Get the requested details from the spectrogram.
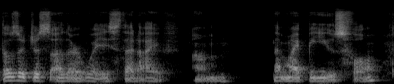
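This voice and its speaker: A woman's voice with vocal fry at a moderate pace. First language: not English. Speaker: Buddhist teacher and author. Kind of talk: dharma talk. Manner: hesitant, many filler words.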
